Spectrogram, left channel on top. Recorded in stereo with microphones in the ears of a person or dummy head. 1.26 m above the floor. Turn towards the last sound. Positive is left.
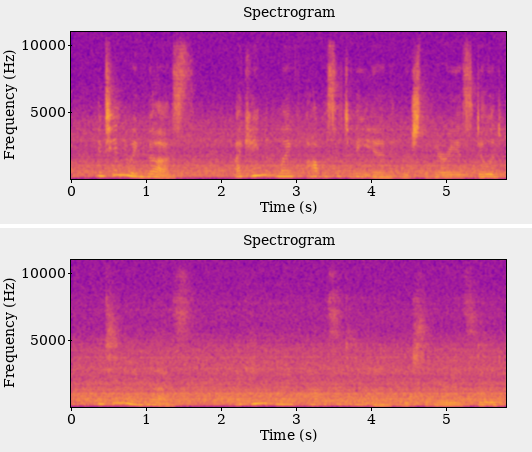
turn(degrees=50)  # may be behind; listen again after turning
